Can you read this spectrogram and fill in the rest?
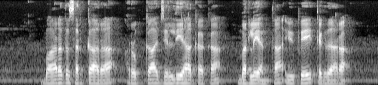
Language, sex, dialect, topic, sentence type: Kannada, male, Central, banking, statement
